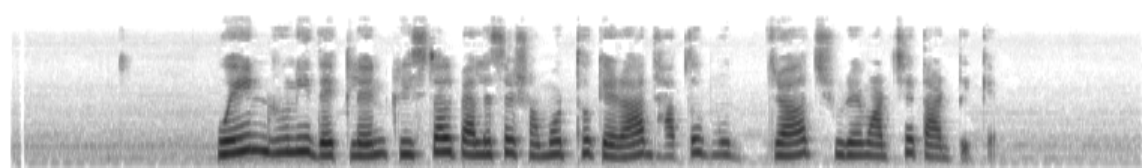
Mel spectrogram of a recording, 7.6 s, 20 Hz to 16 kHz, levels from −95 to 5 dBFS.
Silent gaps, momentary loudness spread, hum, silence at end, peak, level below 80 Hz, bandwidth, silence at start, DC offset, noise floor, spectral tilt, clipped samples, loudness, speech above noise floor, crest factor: none; 10 LU; none; 1.15 s; -4 dBFS; -80 dBFS; 9.6 kHz; 1.45 s; under 0.1%; -59 dBFS; -5 dB/octave; under 0.1%; -21 LUFS; 39 dB; 18 dB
